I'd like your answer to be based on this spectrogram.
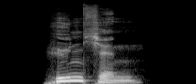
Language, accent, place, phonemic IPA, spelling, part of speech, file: German, Germany, Berlin, /ˈhyːn.çən/, Hühnchen, noun, De-Hühnchen2.ogg
- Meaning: 1. diminutive of Huhn 2. chicken (meat)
